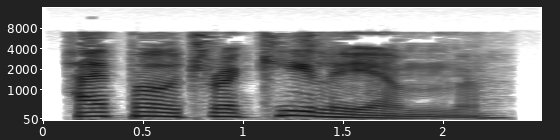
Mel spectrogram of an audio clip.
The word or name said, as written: hypotrachelium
